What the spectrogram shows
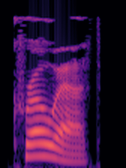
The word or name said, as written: croat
